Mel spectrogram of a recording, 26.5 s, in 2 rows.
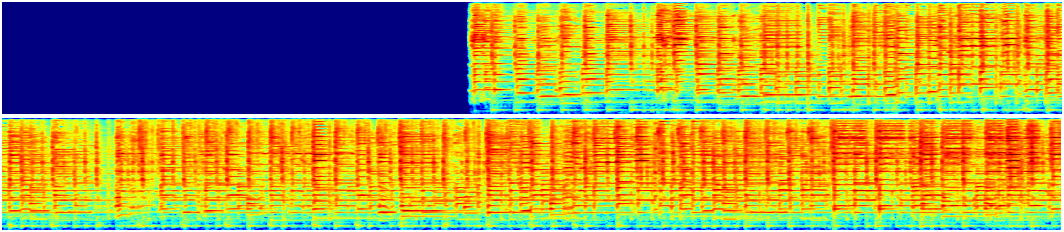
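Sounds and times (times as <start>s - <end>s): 
banjo: 5.9s - 26.4s.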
